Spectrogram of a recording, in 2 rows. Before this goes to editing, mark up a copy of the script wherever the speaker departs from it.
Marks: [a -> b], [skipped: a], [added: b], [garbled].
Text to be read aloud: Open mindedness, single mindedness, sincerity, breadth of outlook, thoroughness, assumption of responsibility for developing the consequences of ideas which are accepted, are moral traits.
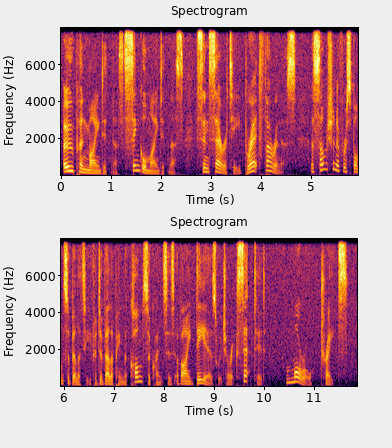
Open mindedness, single mindedness, sincerity, breadth [skipped: of outlook,] thoroughness, assumption of responsibility for developing the consequences of ideas which are accepted, [skipped: are] moral traits.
